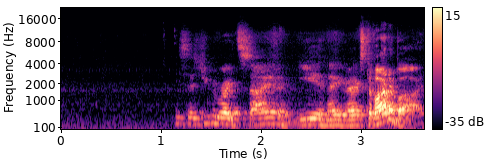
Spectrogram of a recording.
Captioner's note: voiceover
